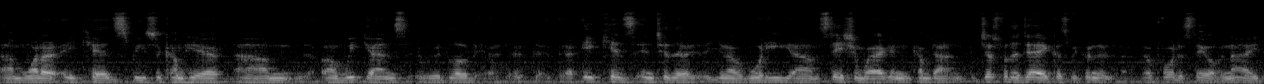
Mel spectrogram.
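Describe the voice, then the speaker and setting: A man's fairly low voice rings with audible room echo. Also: ordinary pitch variation, moderate pace. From Massachusetts (Quincy). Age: 60s. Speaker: bar owner. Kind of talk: casual chat. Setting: live show at a brewery.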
